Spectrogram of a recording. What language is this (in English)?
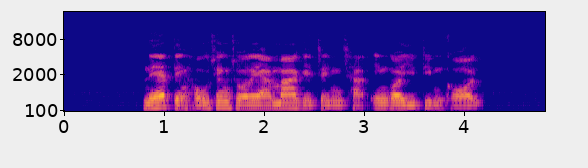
Cantonese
